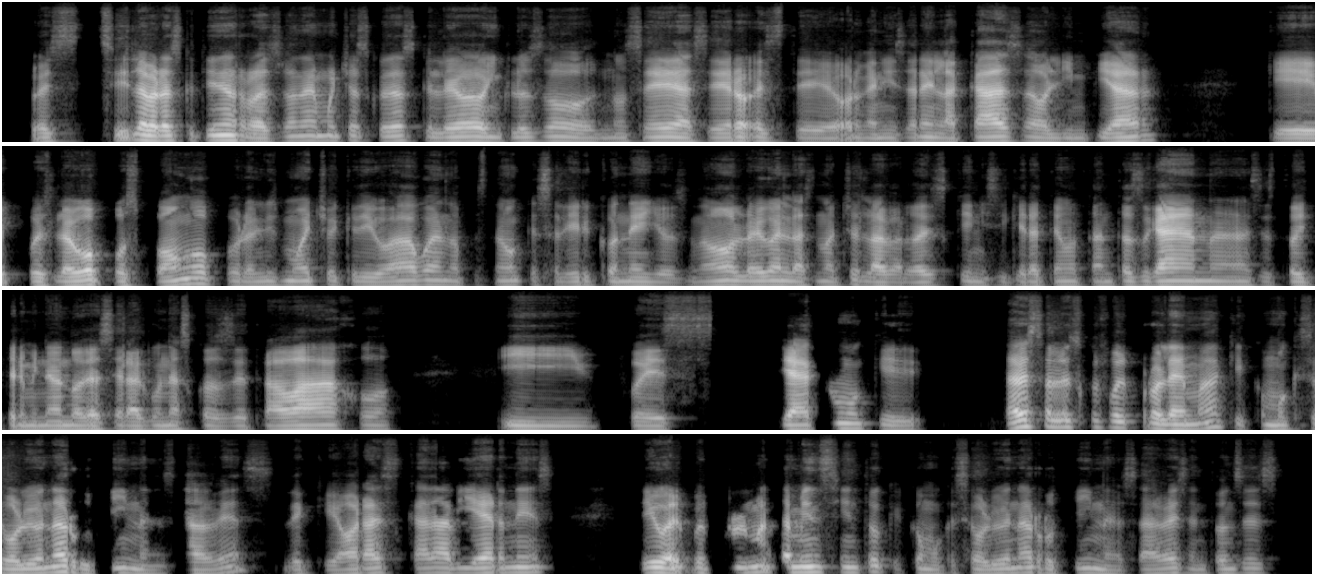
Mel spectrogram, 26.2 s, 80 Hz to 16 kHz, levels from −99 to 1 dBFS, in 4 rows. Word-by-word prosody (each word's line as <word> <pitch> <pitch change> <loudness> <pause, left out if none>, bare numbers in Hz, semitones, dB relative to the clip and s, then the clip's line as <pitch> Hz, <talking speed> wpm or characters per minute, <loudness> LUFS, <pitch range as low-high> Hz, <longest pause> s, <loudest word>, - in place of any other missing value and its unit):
Pues, 105 0 -8
sí, - - -6
la - - +8
verdad 125 0 +11
es 125 - -4
que - - -18
tienes 135 0 +6
razón. 105 +4 0
Hay 125 - +2
muchas 125 0 -6
cosas 120 +1 -1
que 115 - -14
luego, 110 +2 +4
incluso, 110 -1 -5
no 100 +1 -13
sé, 110 +1 +5
hacer, 105 +2 +2
este, 100 -2 -7
organizar 100 +2 -5
en 110 - +1
la 95 -1 -1
casa 115 0 +5
o 105 - -1
limpiar, 105 +5 +2 0.5
que, 100 -1 0
pues, 105 -1 -4
luego 110 +4 +5
pospongo 110 +8 -2
por 110 -7 -9
el 105 - -6
mismo 110 +1 -6
hecho 115 +1 -7
que - - -14
digo: 105 0 -4
"Ah, 115 +1 +2
bueno, 115 -2 -4
pues, - - -31
tengo 110 +1 -8
que 110 - -21
salir 105 0 -9
con 105 -2 -7
ellos", 100 -3 -4
¿no? 110 +3 -1
Luego 110 0 0
en 115 - +1
las 105 0 -3
noches 105 +3 -10
la 100 -2 +1
verdad 95 0 -5
es 95 0 -8
que 110 - -12
ni 105 - -13
siquiera 100 0 -8
tengo 105 +1 -9
tantas 105 +2 -9
ganas, 110 -1 +6
estoy 105 0 -7
terminando 105 0 -3
de 95 - +1
hacer 100 +3 -8
algunas 105 0 -5
cosas 105 -2 -11
de 100 0 -10
trabajo. 110 +1 +2 0.5
Y, 100 -2 -5 0.2
pues, 100 -1 -5 0.4
ya - - +9
como 130 -1 -6
que 110 -3 -10 0.4
¿sabes, - - +8
sabes - - -2
cuál 165 - -15
fue 160 - 0
el - - -21
problema? 120 +3 +3
Que 120 - -16
como 105 0 -8
que - - -24
se - - -11
volvió 110 +2 +1
una 145 +4 +5
rutina, 110 -3 -8
¿sabes? 100 +8 -7
De 100 -1 -12
que 105 - -12
ahora 110 +3 +1
es 120 -1 -10
cada 125 +1 -1
viernes 125 +2 0 0.4
Digo, 130 0 +5
el - - +5
el 125 - -7
problema 130 +2 -2
también 140 +1 +3
siento 135 +2 -8
que - - -28
como 110 -3 -11
que - - -23
se - - -12
volvió 105 +2 -4
una 125 +2 -2
rutina, 115 -6 -10
¿sabes? 110 +5 -6
Entonces, 110 +3 -13
110 Hz, 240 wpm, -26 LUFS, 105-120 Hz, 0.5 s, verdad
